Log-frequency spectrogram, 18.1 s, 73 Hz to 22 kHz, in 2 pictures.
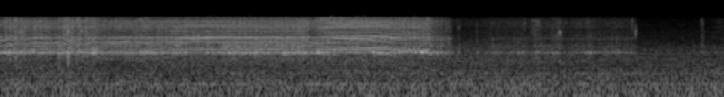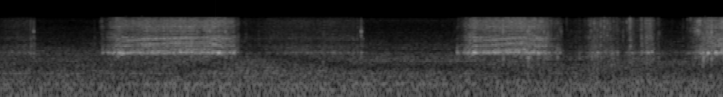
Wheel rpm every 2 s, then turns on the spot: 150, 160, 110, 30, 10, 90, 20, 70, 30.
6-8 12-16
